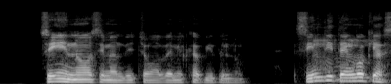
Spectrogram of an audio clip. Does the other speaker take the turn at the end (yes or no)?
no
